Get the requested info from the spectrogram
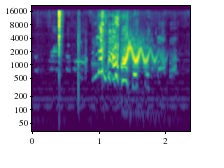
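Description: A cartoon "boing" sound effect about a second in, wobbling in pitch for most of a second, after a single short click.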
